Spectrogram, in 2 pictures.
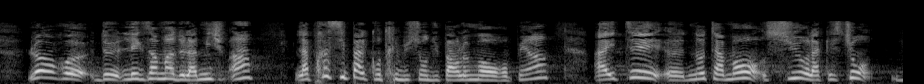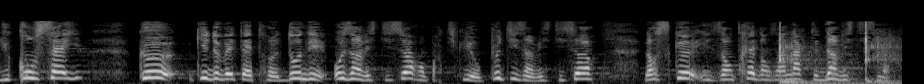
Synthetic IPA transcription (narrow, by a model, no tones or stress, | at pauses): lɔʁd̪əlɛɡzamɛ̃d̪əlamifɛ̃ | lapχɛ̃sipalkɔ̃t̪χibysjɔ̃d̪ypaʁləmɑ̃øʁɔpeɛ̃aet̪enɔt̪amɑ̃syʁlakʲɛst̪jɔ̃ | d̪ykɔ̃sɛj | kəkʲid̪əvɛt̪ɛt̪χəd̪ɔneozɛ̃vɛst̪isœʁɑ̃paʁt̪i̥kʲyljeopət̪izɛ̃vɛst̪isœːʁ | lɔʁskəilzɑ̃t̪χɛd̪ɑ̃zɛ̃nak̚t̪əd̪ɛ̃vɛst̪i̥smɑ̃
